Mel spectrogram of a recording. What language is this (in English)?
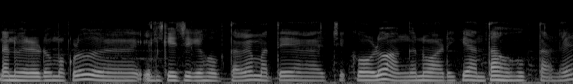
Kannada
